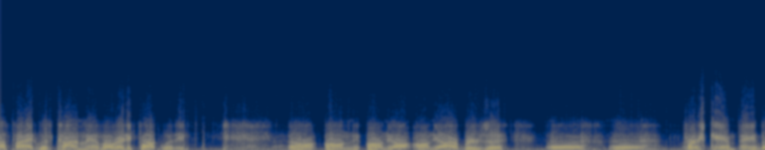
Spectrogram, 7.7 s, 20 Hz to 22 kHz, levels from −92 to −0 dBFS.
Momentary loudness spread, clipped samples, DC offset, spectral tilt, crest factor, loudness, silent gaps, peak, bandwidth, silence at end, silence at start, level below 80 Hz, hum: 14 LU; under 0.1%; under 0.1%; -7.5 dB/octave; 14 dB; -34 LUFS; none; -22 dBFS; 7.8 kHz; 0 s; 0 s; -64 dBFS; none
